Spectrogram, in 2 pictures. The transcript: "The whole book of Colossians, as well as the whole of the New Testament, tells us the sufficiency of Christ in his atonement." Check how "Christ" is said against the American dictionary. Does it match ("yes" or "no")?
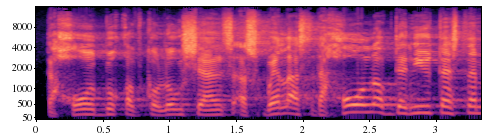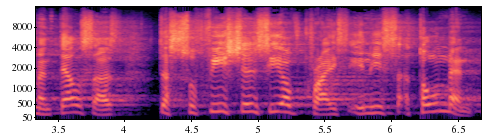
yes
